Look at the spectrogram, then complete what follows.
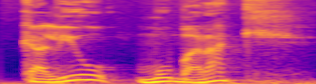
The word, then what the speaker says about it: Khalil Mubarak: conversando ou vamos conversar com o nosso querido Kalil mubarak é assim mesmo a pronúncia Bom dia tudo bem Bom dia Exatamente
